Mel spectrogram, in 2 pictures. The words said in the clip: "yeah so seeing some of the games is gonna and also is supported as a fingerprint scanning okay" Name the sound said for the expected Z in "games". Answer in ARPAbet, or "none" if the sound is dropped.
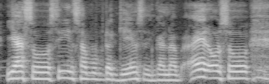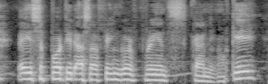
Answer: S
